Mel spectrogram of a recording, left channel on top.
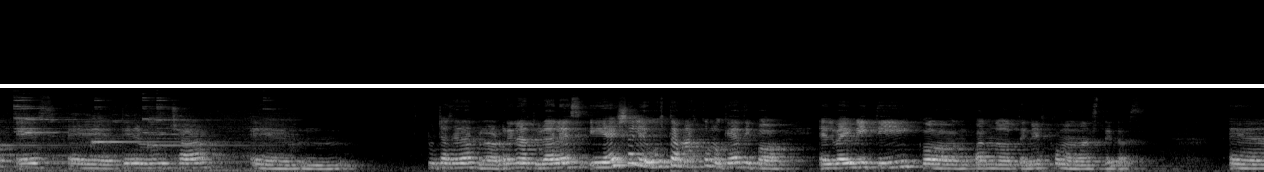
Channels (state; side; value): silent; left; digital silence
